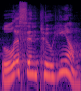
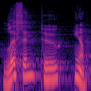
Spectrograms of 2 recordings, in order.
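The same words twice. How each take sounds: First: Slow, each word set apart, "him" falling; emphasis on listen to him. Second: Slow and weighty, "Listen" drawn out and falling; emphasis on listen to him. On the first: Shown as a demonstration. Pastor repeating the verse to the congregation, slow deliberate stress. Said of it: "I put a little emphasis on that". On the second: Acted. Preacher reading God's command to congregation, slow weighty emphasis. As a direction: lean on "Listen" and let it land slowly. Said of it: "that's why I made an emphasis".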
